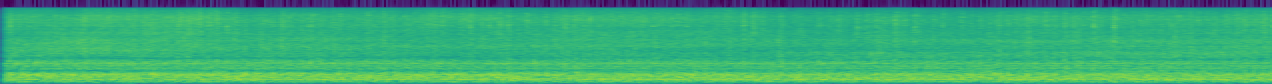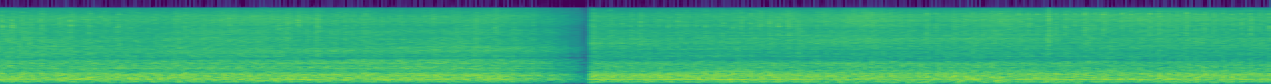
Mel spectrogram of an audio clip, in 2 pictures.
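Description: A combine harvester's engine rumbles and whirs steadily, outdoors.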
